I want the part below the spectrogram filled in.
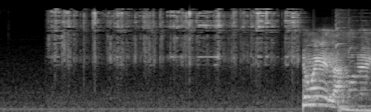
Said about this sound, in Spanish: ¿Qué tú crees que son? Baja un llavero, como si fuera un llavero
